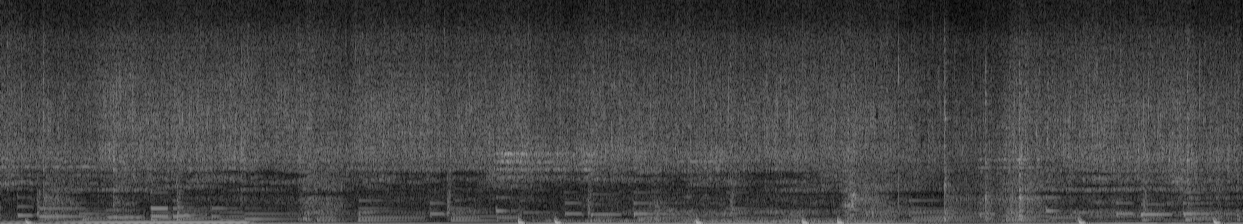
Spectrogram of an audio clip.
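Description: Spice paste with potatoes and flat beans sizzling in mustard oil in a non-stick kadai as it is stirred and turned with a metal spatula, with a few knocks of the spatula on the pan. Soft background music plays underneath.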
